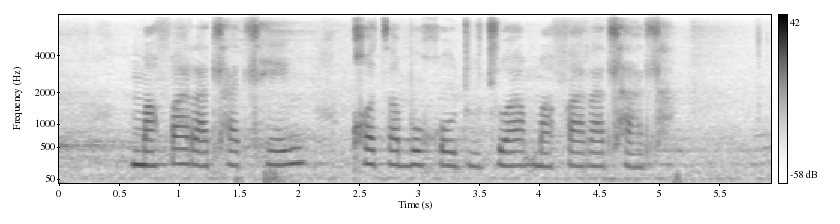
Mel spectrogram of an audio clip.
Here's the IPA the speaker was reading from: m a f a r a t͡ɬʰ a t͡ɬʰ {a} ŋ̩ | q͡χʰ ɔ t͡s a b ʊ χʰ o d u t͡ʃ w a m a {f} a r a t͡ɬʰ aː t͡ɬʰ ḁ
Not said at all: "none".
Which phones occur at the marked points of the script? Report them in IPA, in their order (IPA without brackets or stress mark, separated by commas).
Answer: e, f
